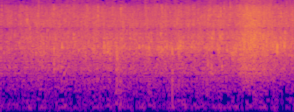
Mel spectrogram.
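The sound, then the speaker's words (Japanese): Thinly sliced pork seasoned with salt and black pepper sizzles in a pan of hot olive oil and garlic, giving a steady, bright frying hiss that swells slightly near the end, with no voices. “フライパンにオリーブオイルとニンニクを入れて、ニンニクのいい香りがするまで熱していきます。ニンニクのいい香りがしてきたら、塩と黒胡椒をした豚肉を加えていきます。”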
